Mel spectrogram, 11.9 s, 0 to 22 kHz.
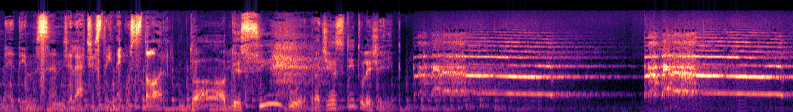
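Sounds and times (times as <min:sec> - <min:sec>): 
speech: 0:00.1 - 0:06.8
roosters crowing: 0:06.2 - 0:11.8.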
